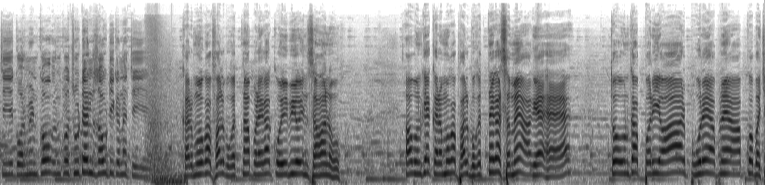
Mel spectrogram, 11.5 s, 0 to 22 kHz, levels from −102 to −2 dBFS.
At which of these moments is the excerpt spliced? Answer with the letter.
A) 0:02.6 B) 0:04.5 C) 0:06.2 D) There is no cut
A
